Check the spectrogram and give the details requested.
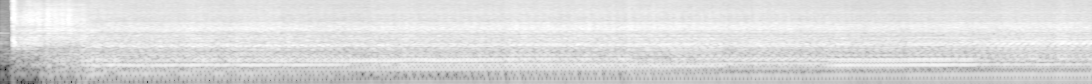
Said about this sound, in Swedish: Så ja, vi har ju faktiskt en litet klipp här på hur det låter när en Gliving special smattrar igång för första gången.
